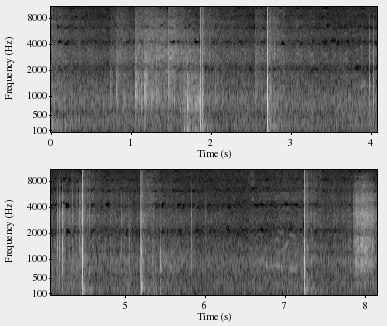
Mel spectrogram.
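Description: Aerial fireworks shells bursting: about five sharp bangs, spaced unevenly a second or two apart.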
